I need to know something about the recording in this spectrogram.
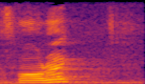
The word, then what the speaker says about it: forEach: Thì khi phát âm tiếng Anh thì chúng ta phải nối chuỗi này. For này và x này, chúng ta đọc là forex.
